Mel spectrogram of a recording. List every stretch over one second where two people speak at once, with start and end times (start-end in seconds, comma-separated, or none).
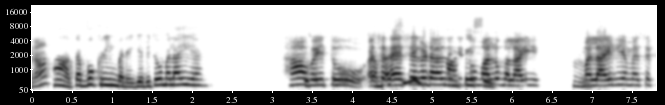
3.4-5.8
